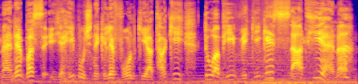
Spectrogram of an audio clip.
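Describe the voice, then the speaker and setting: A man voicing a scheming, sharp-tongued older woman with a scolding, self-righteous manner in an audio drama. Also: medium pitch, huge pitch swings, measured pace, faint music behind, pitched above the performer's own voice, full character voice. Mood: probing.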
